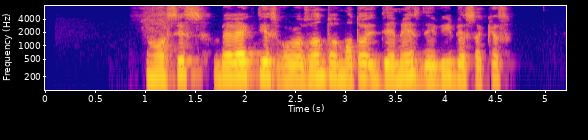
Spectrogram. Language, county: Lithuanian, Marijampolė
